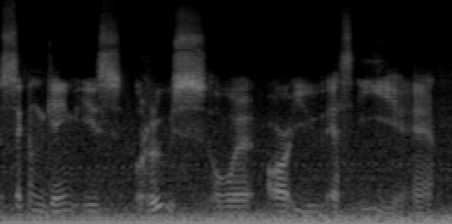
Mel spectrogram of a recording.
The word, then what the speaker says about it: RUSE: And the second game is Ruse, or R-U-S-E. It's spelled R.U.S.E, but I think it's pronounced Ruse.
